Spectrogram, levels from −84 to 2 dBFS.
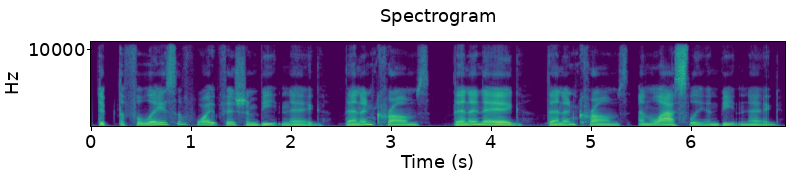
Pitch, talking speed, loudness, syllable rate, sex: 175 Hz, 190 wpm, -18 LUFS, 4.6 syllables/s, female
